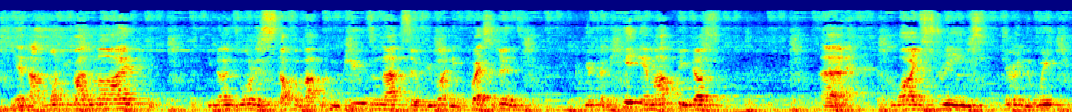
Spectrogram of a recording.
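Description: A man talks with long, frequent pauses over clear background music, with audible room echo. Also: ordinary pitch variation, moderate pace. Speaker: fitness instructor. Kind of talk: workout instruction. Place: garage. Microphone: camera far.

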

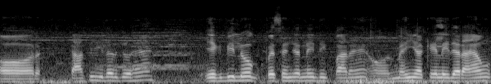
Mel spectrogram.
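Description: This man's high-pitched voice moves at a moderate pace with ordinary pitch variation, the sound dry with no echo and light noise in the background. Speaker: travel vlogger. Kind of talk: casual vlog chat. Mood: cheerful. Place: station. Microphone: phone near.

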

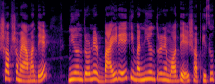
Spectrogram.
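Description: Against a quiet background, a woman speaks at a high pitch. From Bangladesh. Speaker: duck farmer and video creator. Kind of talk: tutorial. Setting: at the farm late at night. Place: farm machine. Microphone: phone near.

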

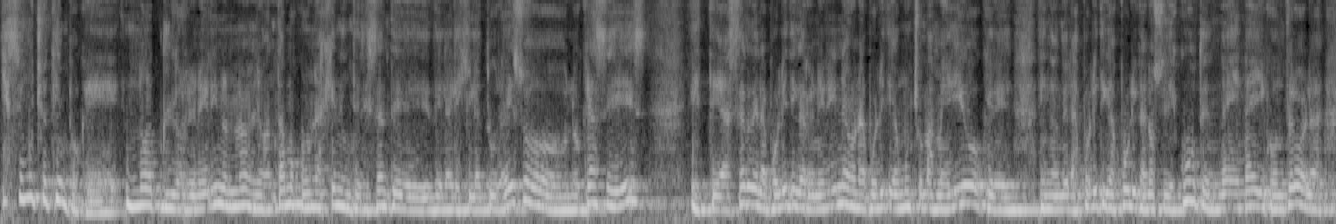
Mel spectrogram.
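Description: Against light background noise, a man talks at a very fast pace with a fairly high pitch, very even loudness and ordinary pitch variation. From Buenos Aires province, Argentina. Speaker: elected provincial legislator; politician guest. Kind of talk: radio interview. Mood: critical, argumentative. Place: studio. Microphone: studio mic.

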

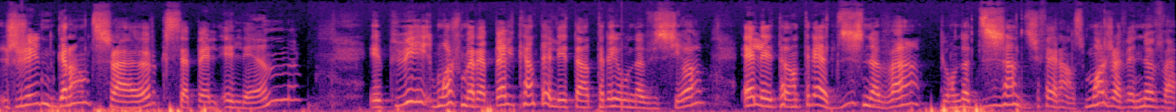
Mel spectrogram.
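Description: Noticeable background noise sits under a woman's high voice, which moves at a fairly slow pace with very wide pitch swings. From Quebec, Centre-du-Québec (Bécancour); Quebec. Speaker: nun, retired teacher. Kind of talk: life story interview. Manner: halting. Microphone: handheld.

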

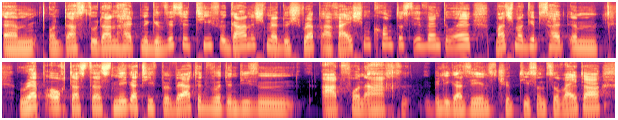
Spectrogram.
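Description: A man speaks at a moderate pace against a quiet background. His voice is fairly high, with ordinary pitch variation. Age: 40s. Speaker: podcast host. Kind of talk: casual chat. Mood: relaxed, friendly. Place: studio. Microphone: studio mic.

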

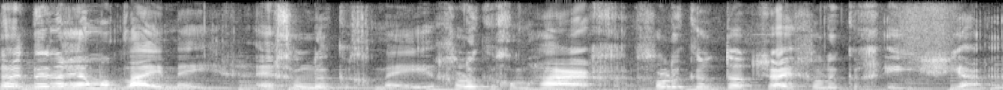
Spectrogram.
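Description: Clear music plays in the background while a woman speaks at a fairly low pitch. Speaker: vlogger. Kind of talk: casual vlog chat. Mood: warm, happy, proud. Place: kitchen.

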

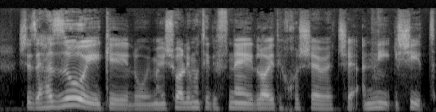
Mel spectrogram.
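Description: A woman speaks at a moderate pace in a fairly low pitch with ordinary pitch variation. Hers is a plain, everyday voice, in a very clean recording with a silent background. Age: 30s. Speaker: sister of a hostage, advocate. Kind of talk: interview.

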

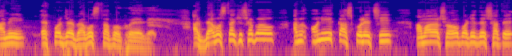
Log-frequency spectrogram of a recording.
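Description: With a dark, mellow tone and a high pitch, a man speaks in very wide pitch swings, the sound dry and close with no echo. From Bangladesh, Barisal. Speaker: film assistant director. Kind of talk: interview.

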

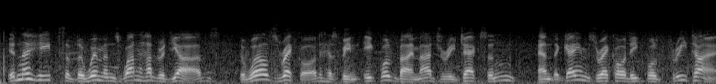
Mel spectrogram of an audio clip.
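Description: Over noticeable background noise, a man with a fairly high voice talks at a fairly quick pace with lively intonation. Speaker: newsreel commentator. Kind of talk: 1950 newsreel sports commentary. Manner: brisk, clipped, formal announcer delivery.

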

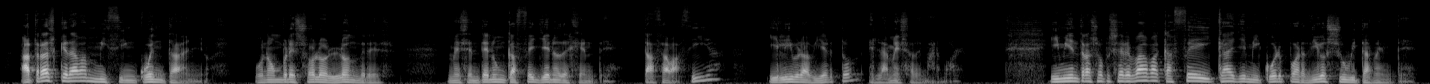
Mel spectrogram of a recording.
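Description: A man at medium pitch and moderate pace, with very wide pitch swings and big swings in loudness, against a quiet background. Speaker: poet. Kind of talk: poetry reading. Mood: warm, gently smiling. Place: studio.

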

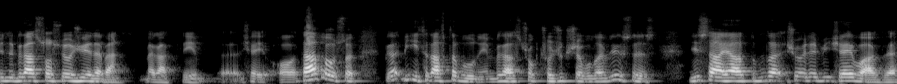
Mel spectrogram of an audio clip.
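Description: Against a quiet background, a man with vocal fry speaks fairly quickly at a fairly high pitch. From Istanbul, Turkey (Kadıköy); Turkey. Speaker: professor of medicine; interview guest, professor. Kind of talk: interview. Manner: halting, many fillers. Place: studio. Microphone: headset.

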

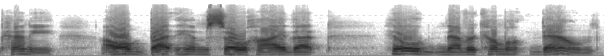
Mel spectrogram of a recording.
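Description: A man talks at a very slow pace. His intonation stays fairly even over a quiet background. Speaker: reader. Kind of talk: reading a story aloud. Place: home room. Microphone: webcam.

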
